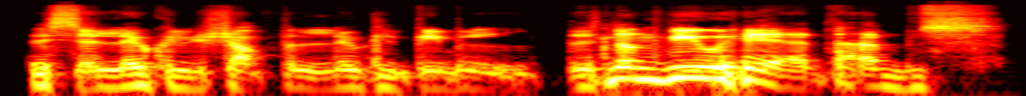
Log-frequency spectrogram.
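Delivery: half-hearted go at the hostile village shopkeeper; Little Britain shopkeeper. Retold or imitated. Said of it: "Little Britain".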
